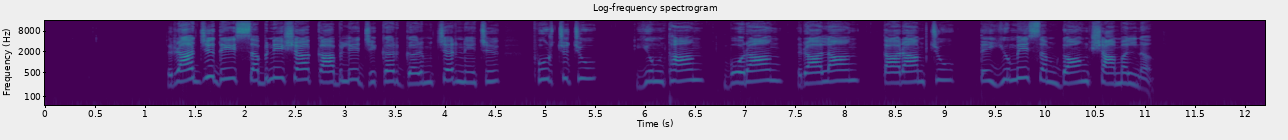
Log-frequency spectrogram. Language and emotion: Dogri, neutral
